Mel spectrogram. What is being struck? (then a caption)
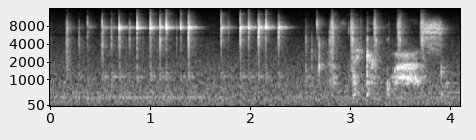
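Glass jar with metal lid holding small items. A glass mason jar filled with small items, with a metal lid, is tilted and shaken while long nails tap on the glass and the lid. About 25 quick, bright taps ring with a thin high glassy tone, and a short rattling shake of the contents comes near the end.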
